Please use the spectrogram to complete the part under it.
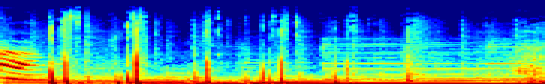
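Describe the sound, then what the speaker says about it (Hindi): Horse hooves clip-clop in a steady trotting rhythm alongside a neigh, set in a children's Odia animal-names song with music playing throughout and a voice singing over it. "मो सहित कुह घोड़ा"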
